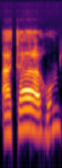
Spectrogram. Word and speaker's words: أتاهم: very easy or common mistake is to drop this alif after the ta and say atahum. It's easy to miss. It's written small. So atahum. Just make sure your timings are right. A and then ta. Ta is longer.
